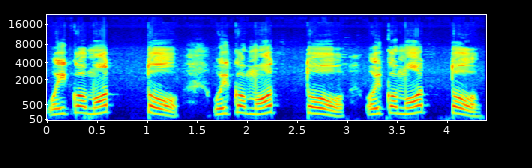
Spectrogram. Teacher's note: ত এর পরে যে অটা সেটা কিন্তু উচ্চারিত হচ্ছে না এজন্য ত এর নিচে হসন্ত ঐক মত তৈক মত ত ঐক্যমত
